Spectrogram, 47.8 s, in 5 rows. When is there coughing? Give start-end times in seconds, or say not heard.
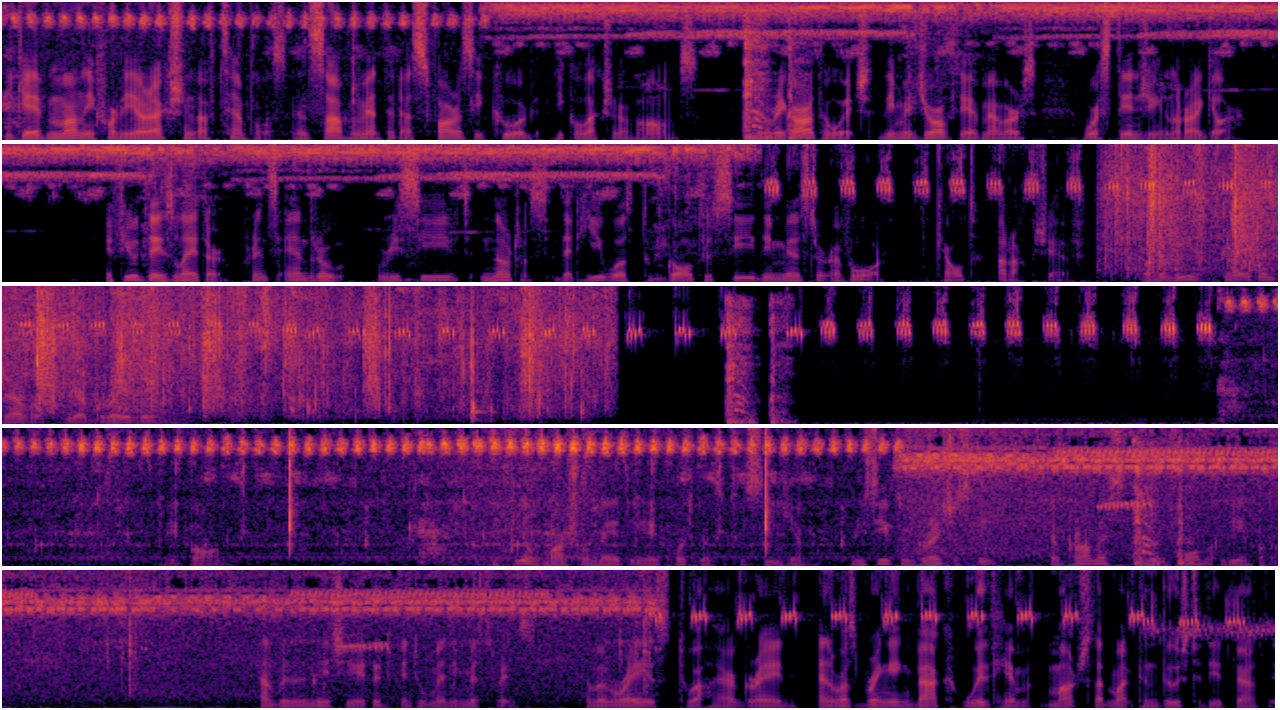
5.5-6.1, 24.6-25.1, 37.1-37.8.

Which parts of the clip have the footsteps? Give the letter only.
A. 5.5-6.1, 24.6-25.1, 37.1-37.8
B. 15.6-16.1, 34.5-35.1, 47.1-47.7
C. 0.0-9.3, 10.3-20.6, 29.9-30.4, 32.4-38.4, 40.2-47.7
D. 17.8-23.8
D.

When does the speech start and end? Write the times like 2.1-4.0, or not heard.
0.0-9.3, 10.3-20.6, 29.9-30.4, 32.4-38.4, 40.2-47.7.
